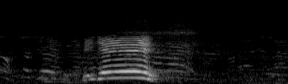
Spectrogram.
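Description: A man shouts loudly.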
